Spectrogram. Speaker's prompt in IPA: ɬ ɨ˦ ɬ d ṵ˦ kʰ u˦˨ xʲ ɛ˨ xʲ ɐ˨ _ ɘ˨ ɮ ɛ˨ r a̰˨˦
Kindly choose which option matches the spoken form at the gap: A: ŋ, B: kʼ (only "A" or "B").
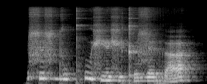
B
